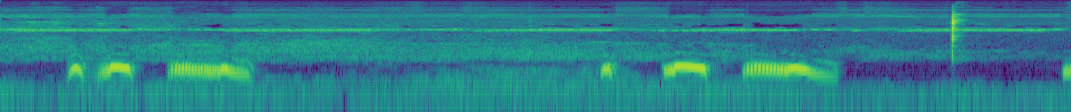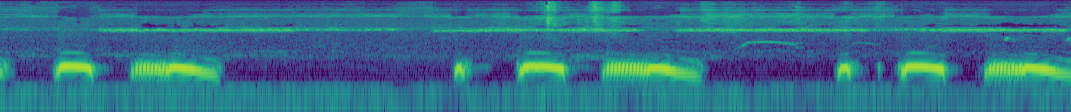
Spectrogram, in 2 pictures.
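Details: Spotted dove cooing while birds are being lured for trapping: repeated phrases of two quick, rounded notes and a longer falling coo, about every two to three seconds, with a low rumble and a faint steady high whine behind.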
